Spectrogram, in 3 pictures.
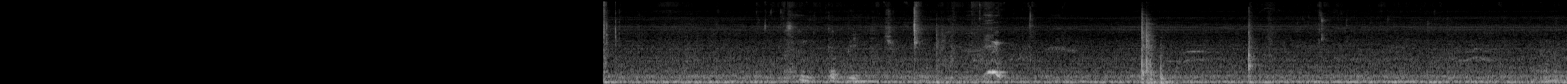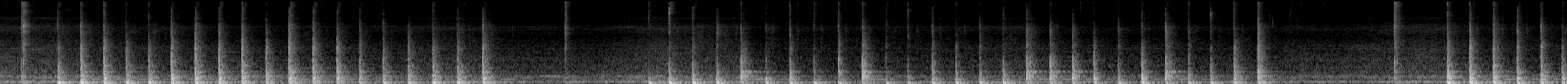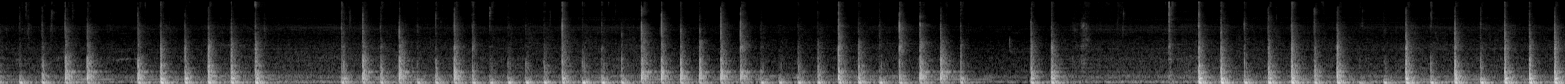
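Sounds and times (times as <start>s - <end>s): chopping on a chopping board: 16.2s - 20.7s, 22.2s - 28.4s, 34.8s - 41.1s, 43.3s - 46.9s.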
